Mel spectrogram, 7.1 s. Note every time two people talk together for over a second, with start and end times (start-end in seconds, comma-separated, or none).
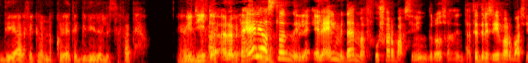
2.4-3.7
